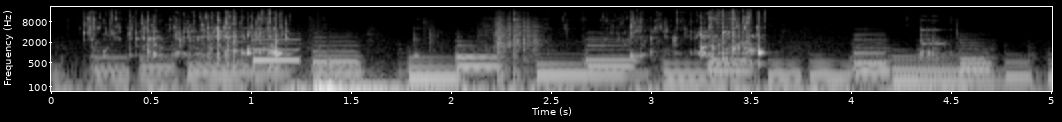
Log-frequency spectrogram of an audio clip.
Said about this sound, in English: So I did sugar the rim on the glasses. So just roll your lemon juice around the top, and then we're just going to pour in the cranberry.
